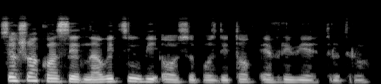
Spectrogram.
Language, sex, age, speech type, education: Nigerian Pidgin, male, 15-29, spontaneous, secondary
